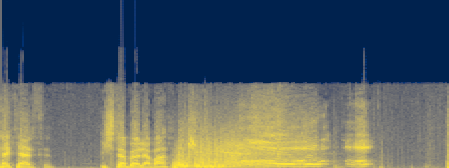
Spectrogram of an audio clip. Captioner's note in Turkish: tabanca gürültüyle patlar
